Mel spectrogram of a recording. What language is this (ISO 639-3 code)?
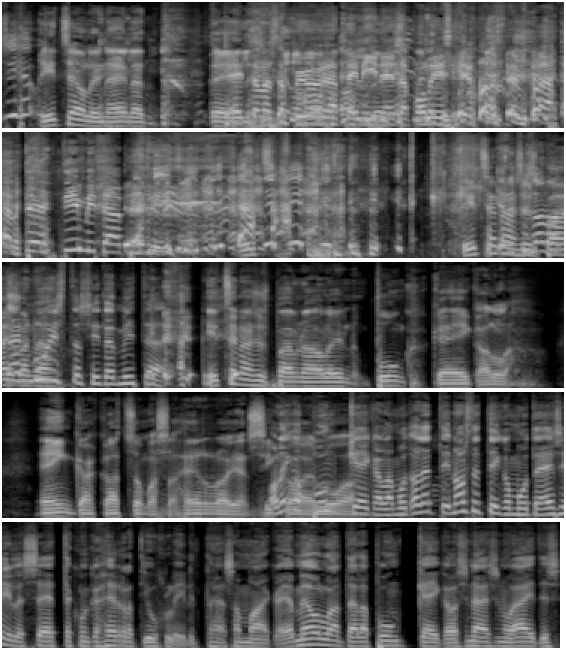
fin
